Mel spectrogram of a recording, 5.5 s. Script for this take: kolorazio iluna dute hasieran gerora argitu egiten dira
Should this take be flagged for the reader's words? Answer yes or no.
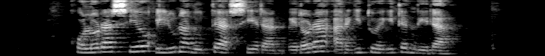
no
